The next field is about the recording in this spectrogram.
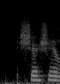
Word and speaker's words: Cherche: But yeah, my current favorite pairing starts out with Stahl is the guy's name, and the girl's name, it's spelled C-H-E-R-C-H-E, which in French is pronounced Cherche.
